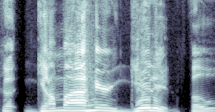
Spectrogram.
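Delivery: fast, loud, yelled mock delivery-driver voice.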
